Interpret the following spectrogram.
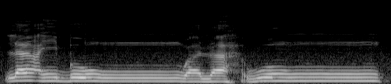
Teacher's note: Masuk dalam waw berserta dengung, masuk dalam waw berserta dengung tanpa tekanan. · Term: idgham ma'lunah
